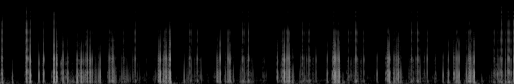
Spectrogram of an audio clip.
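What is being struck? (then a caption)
Metal mesh microphone grille scratched with a plastic stick. A white plastic stick rubs and scratches the hollow metal mesh grille of a small gold mini microphone. The result is a rapid, uneven series of short, close scratchy bursts with a rough, mid-heavy texture and brief gaps between them.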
